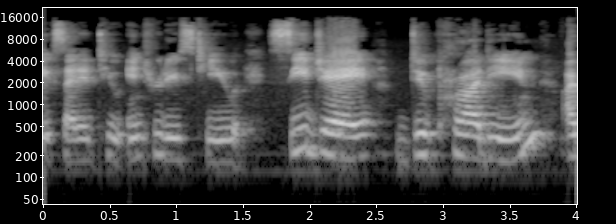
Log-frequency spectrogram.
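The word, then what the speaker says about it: Cijaye DePradine: today I'm really excited to introduce to you CJ dupradine I pronounce that right yes that's pretty yes she's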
